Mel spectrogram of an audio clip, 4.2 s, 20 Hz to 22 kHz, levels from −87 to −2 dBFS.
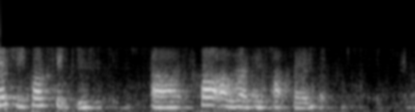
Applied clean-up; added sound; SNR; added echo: neural separator model SepFormer DNS4.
